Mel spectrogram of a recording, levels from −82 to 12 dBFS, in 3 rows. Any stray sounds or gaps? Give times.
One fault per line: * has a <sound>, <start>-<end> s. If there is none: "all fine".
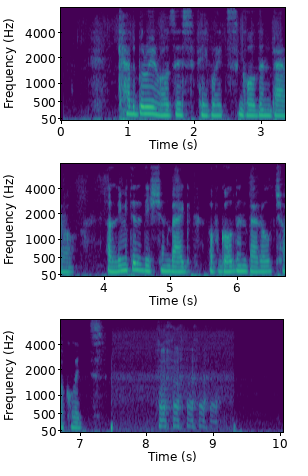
* has a laugh, 8.1-9.1 s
